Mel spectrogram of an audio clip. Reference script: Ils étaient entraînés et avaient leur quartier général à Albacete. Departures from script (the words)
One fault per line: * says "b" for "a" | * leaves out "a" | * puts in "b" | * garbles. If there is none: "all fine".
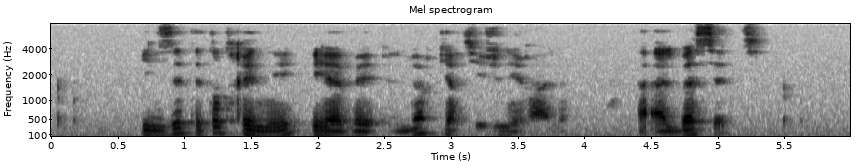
all fine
